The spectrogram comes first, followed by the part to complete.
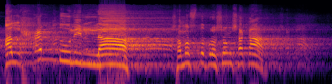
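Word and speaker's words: الحمد لله: হা আলহামদুলিল্লাহ, সমস্ত প্রশংসা কার? আপনি এখানে যদি বড় হা উচ্চারণ না করে বলেন আলহামদুলিল্লাহ, তাহলে এর অর্থ দাঁড়াবে সমস্ত ময়লা আবর্জনা আল্লাহর জন্য।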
